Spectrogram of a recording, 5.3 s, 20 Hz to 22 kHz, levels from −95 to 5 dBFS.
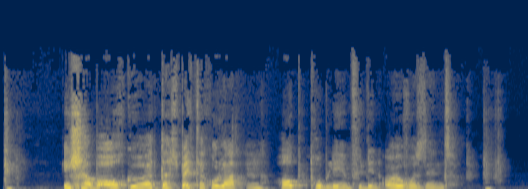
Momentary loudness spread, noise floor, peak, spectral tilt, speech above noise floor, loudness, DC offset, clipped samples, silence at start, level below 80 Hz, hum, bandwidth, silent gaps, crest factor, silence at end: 14 LU; -52 dBFS; 0 dBFS; -3.5 dB/octave; 37 dB; -16 LUFS; under 0.1%; under 0.1%; 0.05 s; -60 dBFS; none; 16 kHz; none; 16 dB; 0.4 s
